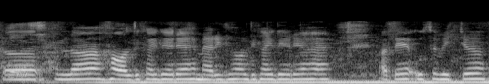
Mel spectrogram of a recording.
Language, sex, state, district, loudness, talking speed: Punjabi, female, Punjab, Fazilka, -13 LUFS, 195 wpm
